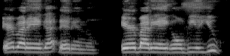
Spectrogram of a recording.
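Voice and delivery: usual speaking voice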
